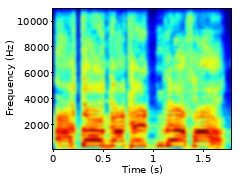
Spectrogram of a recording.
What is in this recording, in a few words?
US threat rpg, battlechatter; cod modern warfare 2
